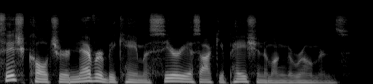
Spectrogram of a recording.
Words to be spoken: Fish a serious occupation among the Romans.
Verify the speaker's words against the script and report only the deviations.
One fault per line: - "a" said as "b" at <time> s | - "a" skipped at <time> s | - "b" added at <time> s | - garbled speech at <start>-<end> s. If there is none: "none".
- "culture never became" added at 0.2 s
